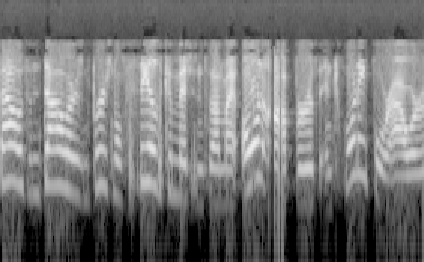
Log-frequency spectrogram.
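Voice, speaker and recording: A woman with an American accent speaks at a fairly quick pace in a high pitch. Her tone is energetic, with very wide pitch swings. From Michigan, US Midwest. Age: 20s. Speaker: entrepreneur. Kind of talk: sales pitch. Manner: fast.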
